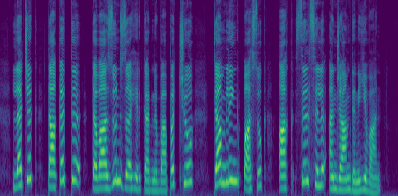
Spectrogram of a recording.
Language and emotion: Kashmiri, neutral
